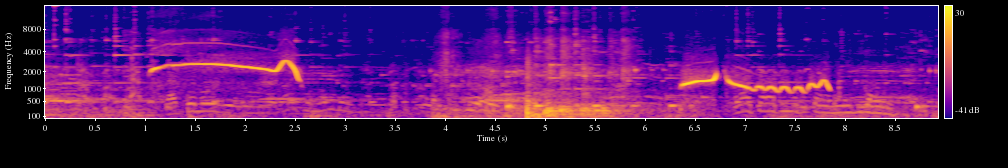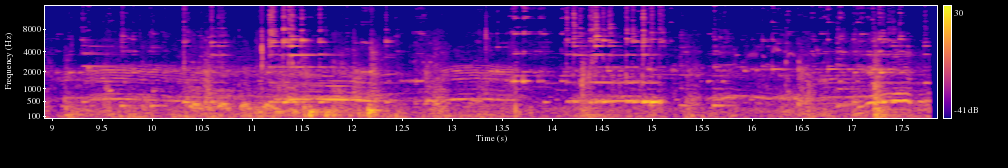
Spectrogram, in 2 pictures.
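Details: Sheep in the Šar Mountains (Šarplanina) bleat in wavering, quavering cries over a steady clatter of bells. Two loud high whistles and some voices are also heard.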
